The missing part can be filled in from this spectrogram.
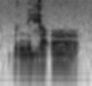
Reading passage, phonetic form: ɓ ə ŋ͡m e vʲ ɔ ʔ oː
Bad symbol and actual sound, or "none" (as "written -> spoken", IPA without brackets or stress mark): none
